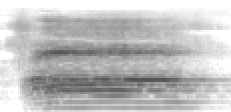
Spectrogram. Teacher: विभ्रत स्वर होते हैं इनमें जीभ को नीचे लेकर जाते हैं और मुख द्वार पूरा खुला होता है।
